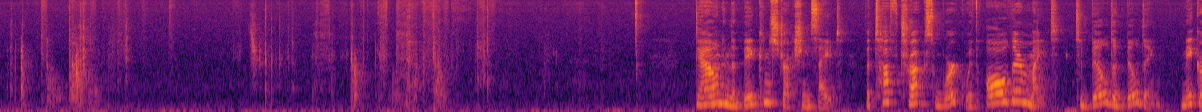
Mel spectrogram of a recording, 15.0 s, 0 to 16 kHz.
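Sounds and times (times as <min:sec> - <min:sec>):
book pages turning: 0:00.0 - 0:02.2, 0:02.9 - 0:07.0.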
